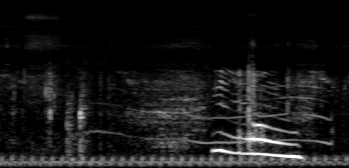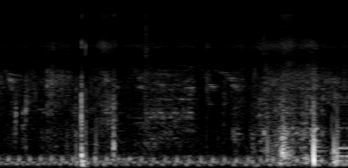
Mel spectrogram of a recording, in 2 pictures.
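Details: Kittens crying: a few drawn-out, tonal meows around the middle, each sliding downward in pitch, over a steady low mechanical hum and faint background noise.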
